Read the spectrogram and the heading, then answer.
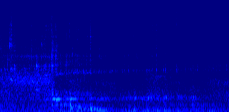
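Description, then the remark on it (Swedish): Beer pours steadily from a bottle into a glass, a continuous gurgling splash with faint bubbling that fades slightly toward the end, with no one talking. “Ska du hälla hela flaskan i ett glas?”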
